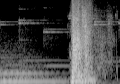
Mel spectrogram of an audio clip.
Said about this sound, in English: I close the shaft over the gap, but Sargo starts bashing at the door. Each strike sends vibrations through my arms.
